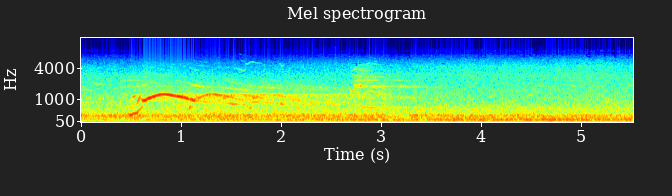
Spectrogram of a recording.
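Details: A humpback whale gives a single long whoop that rises steeply, bends over and holds a level wavering tone for about two seconds, followed by a brief fainter high cry, amid steady low water noise.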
